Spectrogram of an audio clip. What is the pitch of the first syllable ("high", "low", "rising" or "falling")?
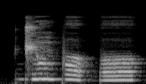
high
